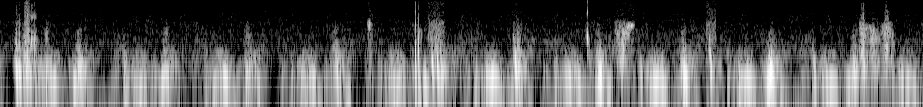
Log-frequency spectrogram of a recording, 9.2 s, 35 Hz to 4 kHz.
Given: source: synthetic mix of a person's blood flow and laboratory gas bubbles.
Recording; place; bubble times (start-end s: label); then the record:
Doppler ultrasound of blood flow; precordium
0.12-0.54 s: bubbles
3.67-3.74 s: bubbles
4.12-4.23 s: bubbles
4.27-4.44 s: bubbles
5.12-5.22 s: bubbles
5.84-5.92 s: bubbles
6.14-6.35 s: bubbles
7.05-7.16 s: bubbles
8.58-8.95 s: bubbles
From the record:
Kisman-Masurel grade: 123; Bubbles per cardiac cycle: 1 to 2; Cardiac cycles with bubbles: 10 to 50%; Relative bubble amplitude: loud (0.450 to 0.775); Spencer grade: 2 (many but less than half of the cardiac periods contain bubble signals, singularly or in groups); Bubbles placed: anywhere in the cardiac cycle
